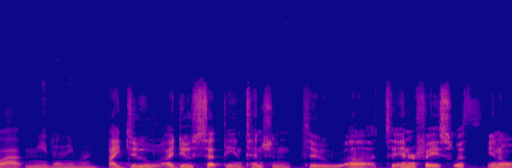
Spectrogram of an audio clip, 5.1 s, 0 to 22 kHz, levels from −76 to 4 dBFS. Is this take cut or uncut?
uncut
